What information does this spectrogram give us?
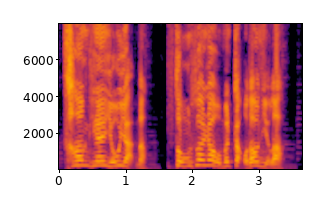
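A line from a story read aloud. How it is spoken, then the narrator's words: Choked, tearful. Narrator (Chinese): 苗壮的眼泪也说来就来 哽咽说道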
